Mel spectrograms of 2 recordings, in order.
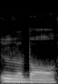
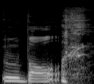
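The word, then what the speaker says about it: Uwe Boll: Um, and then announces that he is going to be fighting Uva Ball. What does that mean? Uvuva Ball. German film director. very weird name. It's spelled UA Bal, but it's actually pronounced Uvo Ball.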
